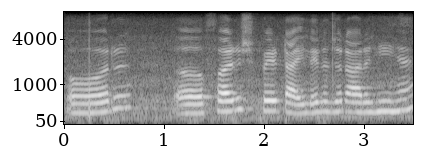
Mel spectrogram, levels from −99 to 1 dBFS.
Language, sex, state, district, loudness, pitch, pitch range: Hindi, female, Haryana, Charkhi Dadri, -15 LUFS, 230 Hz, 205-245 Hz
